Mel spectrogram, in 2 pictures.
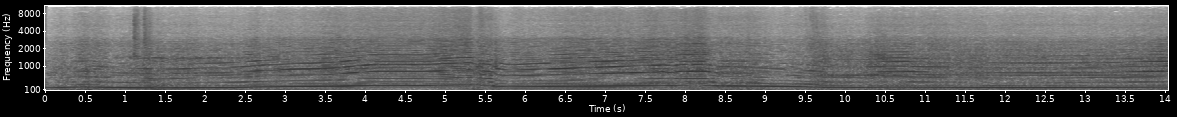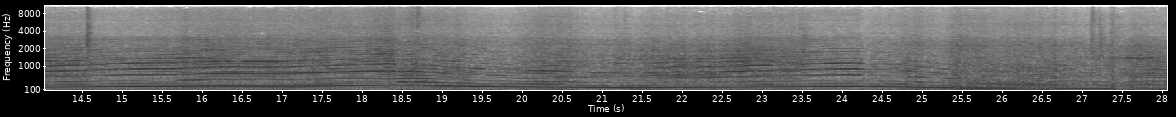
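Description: Honda Civic EG6 race car's VTEC four-cylinder engine at racing revs, heard from inside the stripped cabin. The pitch climbs and drops through the gears, with quick upshifts about five and a half and eight seconds in, and falls through downshifts near the end.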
